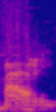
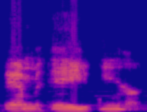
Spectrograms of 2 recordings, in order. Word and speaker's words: Mar: Hey, why are you saying Mal? It's M. H. You keep saying Mal, but it's pronounc it's spelled M A R.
